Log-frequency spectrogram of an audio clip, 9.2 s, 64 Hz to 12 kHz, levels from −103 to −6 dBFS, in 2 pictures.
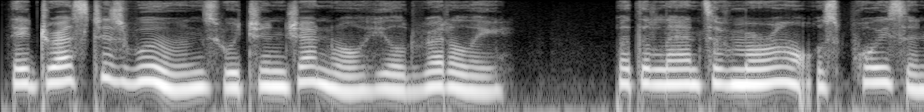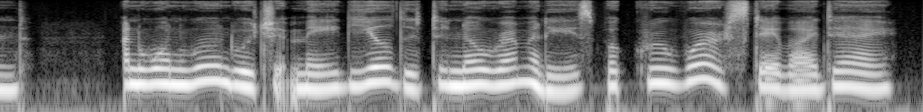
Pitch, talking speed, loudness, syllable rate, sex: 220 Hz, 210 wpm, -16 LUFS, 5.8 syllables/s, female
